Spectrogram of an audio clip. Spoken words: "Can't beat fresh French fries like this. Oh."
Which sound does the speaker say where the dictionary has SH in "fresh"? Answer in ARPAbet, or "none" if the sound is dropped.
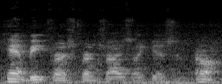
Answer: S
